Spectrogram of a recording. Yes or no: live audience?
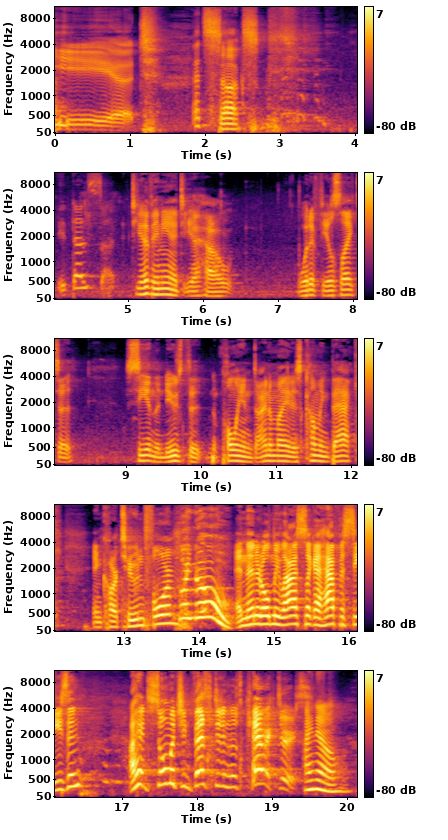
yes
